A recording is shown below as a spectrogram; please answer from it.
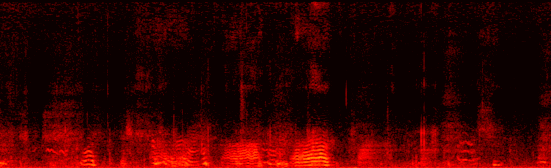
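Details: At feeding time, Great Pyrenees x Bernese Mountain Dog mix dogs (Great Pyrenees mother, Bernese father) give a run of overlapping wavering whimpers and squeaky whines, building to a quavering peak about three seconds in, then trailing into quieter sounds.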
